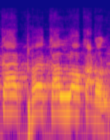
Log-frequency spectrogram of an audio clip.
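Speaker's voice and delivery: spelled out slowly in village dialect, kadol; ধীরে গ্রাম্য উচ্চারণে বানান; slow dialect spelling. Retold or imitated. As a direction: pupil drawing out each letter of কাডল. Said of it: "কয়".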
